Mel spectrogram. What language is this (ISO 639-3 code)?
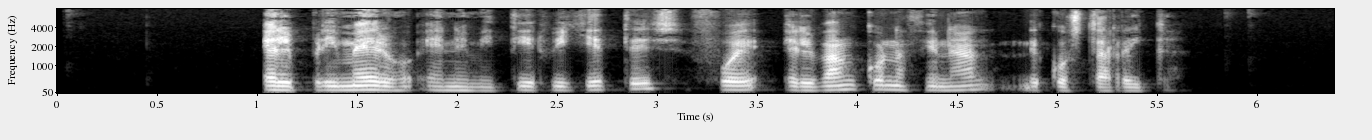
spa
